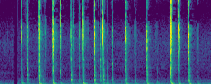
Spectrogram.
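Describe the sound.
Fingers type on a computer keyboard in a quick run of many sharp, crisp clicks, the keystrokes coming in an irregular rhythm with a few louder taps standing out, heard alone with no talk.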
